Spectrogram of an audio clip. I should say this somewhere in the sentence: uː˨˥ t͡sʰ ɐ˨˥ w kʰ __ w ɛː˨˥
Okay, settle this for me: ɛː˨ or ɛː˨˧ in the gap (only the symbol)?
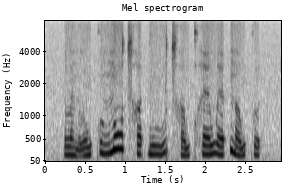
ɛː˨˧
